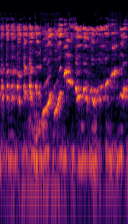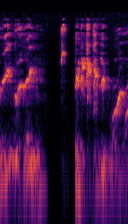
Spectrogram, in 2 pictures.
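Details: Lure song of a pastol white-rumped shama, played to provoke other shamas into singing: rapid tumbling whistles and sweeping slurred notes, broken by a short gap, then more bright rising phrases.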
